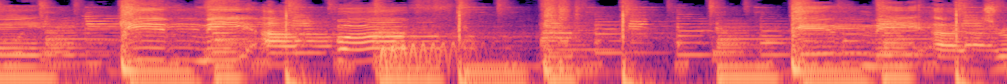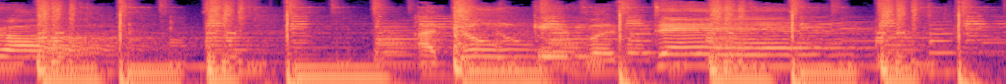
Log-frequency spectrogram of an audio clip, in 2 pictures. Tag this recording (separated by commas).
Music, Reggae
